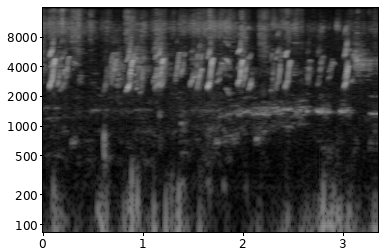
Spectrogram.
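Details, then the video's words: A batch of freshly hatched chicks chirps busily with short, bright, high peeps overlapping in a steady stream, accompanied by soft low thumps and bumps close by. "Baby Chicks Chirping Sounds"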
